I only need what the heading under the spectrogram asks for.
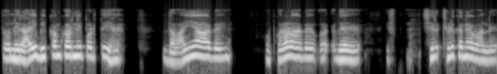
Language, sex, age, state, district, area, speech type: Hindi, male, 45-60, Uttar Pradesh, Ghazipur, rural, spontaneous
